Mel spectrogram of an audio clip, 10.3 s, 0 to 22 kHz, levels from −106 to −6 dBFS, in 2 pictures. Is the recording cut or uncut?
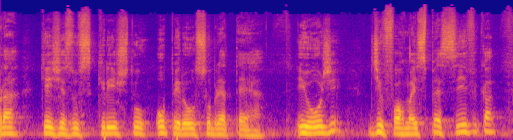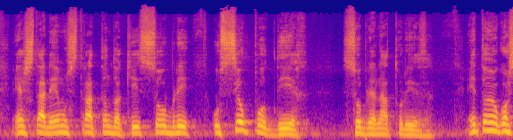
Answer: uncut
